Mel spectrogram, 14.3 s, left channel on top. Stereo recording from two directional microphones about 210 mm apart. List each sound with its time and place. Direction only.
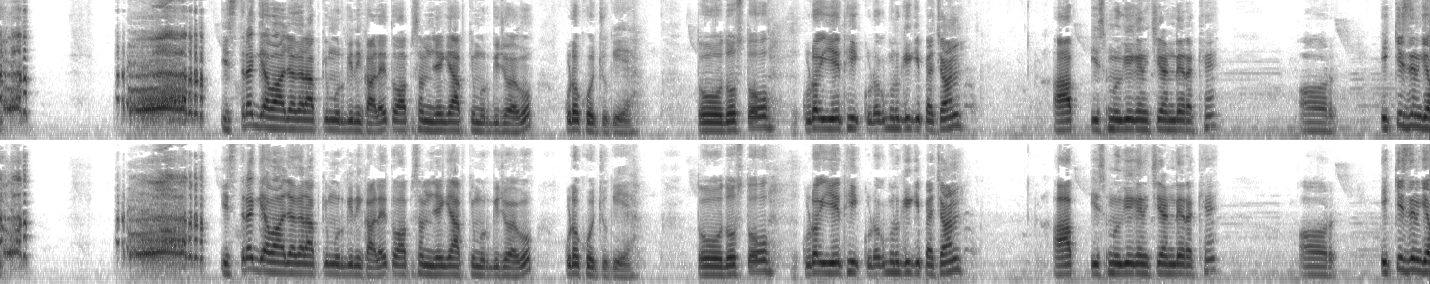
0.0 s a sound: 5° right (ahead or behind)
1.1 s speech: centre (ahead or behind); by 12.2 s 15° right (ahead or behind)
13.0 s speech: 25° right (ahead or behind)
